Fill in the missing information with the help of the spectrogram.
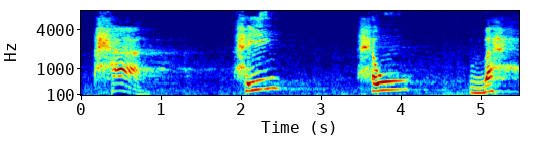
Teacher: huruf ha dikeluarkan dari tengah-tengah tenggorokan tengah-tengah tenggorokan ha hi hu Bah kesalahan yang paling sering ketika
